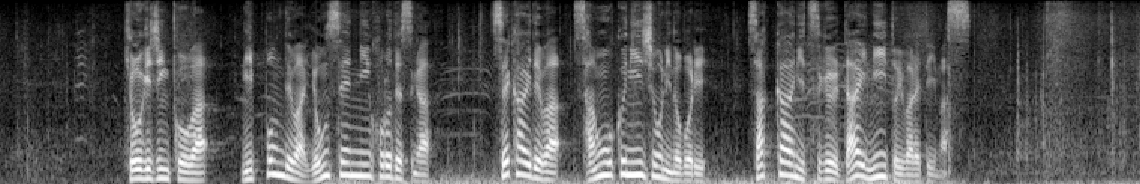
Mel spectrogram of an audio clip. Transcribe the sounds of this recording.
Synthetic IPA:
kʲo̞ːɡʲiʑĩŋko̞ːβa | ɲ̟ipːõ̞nd̪e̞β̞ajõ̞sẽ̞ɲ̟ːĩɰ̃ho̞d̪o̞d̪e̞sɨɡase̞kaid̪e̞β̞asãɰ̃o̞kɯ̟ɲ̟ĩiʑo̞ːɲ̟ino̞bo̞ɾʲisakːaːɲ̟it͡sɨɡɯ̟d̪aiɲ̟iːt̪o̞iβaɾe̞t̪e̞ima̰sɨ̥

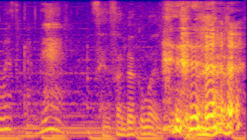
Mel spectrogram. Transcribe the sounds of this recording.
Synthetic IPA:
masɨ̥kane | sẽɰ̃sãmbʲjakɯ̟mãĩ

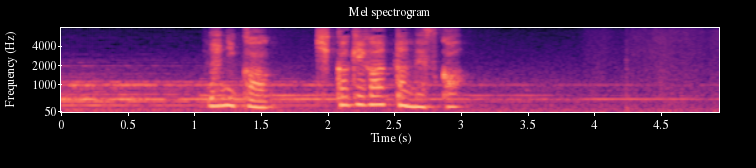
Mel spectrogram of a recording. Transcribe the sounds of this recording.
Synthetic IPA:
naɲ̟ikakʲi̥kːake̞ɡaːt̪ːãnd̪e̞sɨ̥ka

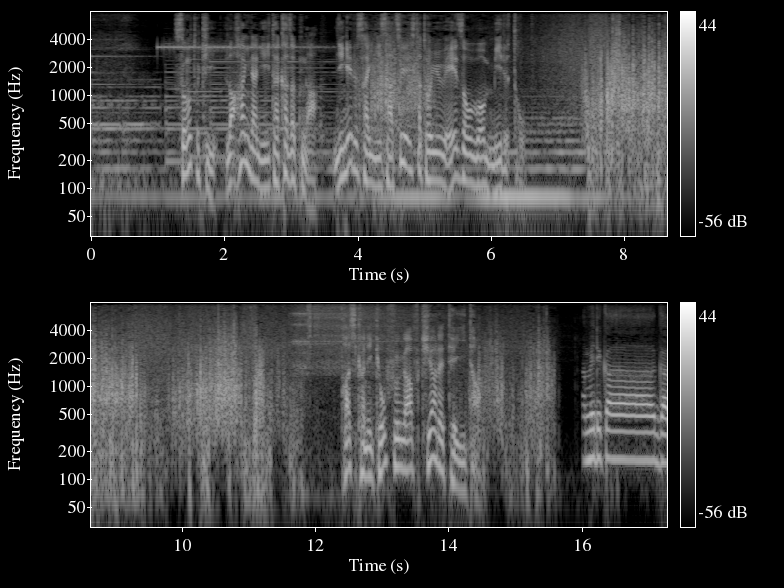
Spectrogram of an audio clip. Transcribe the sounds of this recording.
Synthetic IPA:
so̞no̞t̪o̞kʲiɾaɦainaɲ̟iːt̪akazo̞kɯ̟ŋa̰ | ɲ̟iɡe̞ɾɯ̟saiɲ̟isat͡sɨe̞ːɕi̥t̪at̪o̞jɯ̟ːe̞ːzõ̞ːo̞mʲiɾɯ̟t̪ʰo̞̰ | t̪ʰaɕi̥kaɲ̟ikʲo̞ːɸɯ̟ːŋɡaɸɯ̟̥kʲʰiaɾe̞t̪e̞it̪ʰa̰ | meɾʲikaɡa

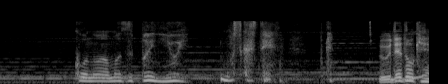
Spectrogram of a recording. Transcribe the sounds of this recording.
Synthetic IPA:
ko̞no̞amazɨpːaiɲ̟ijo̞i | moɕi̥kaɕi̥t̪e | ɯ̟d̪e̞d̪okẽ

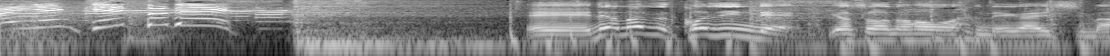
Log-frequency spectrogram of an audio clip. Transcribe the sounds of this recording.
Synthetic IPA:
aiẽŋɡet̪od̪e | eːd̪e̞βamazɨko̞ʑĩnd̪e̞jo̞so̞ːno̞ɦo̞ːne̞ɡaiɕima

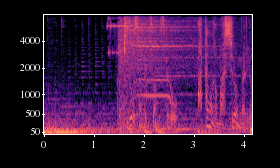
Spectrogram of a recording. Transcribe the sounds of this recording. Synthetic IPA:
kʲid̪o̞ːsãŋɡaikʲit̪ãnd̪esɨ̥ke̞d̪o̞̰ | at̪amaɡamaɕːiɾo̞ɲ̟inaɾɯ̟o̰

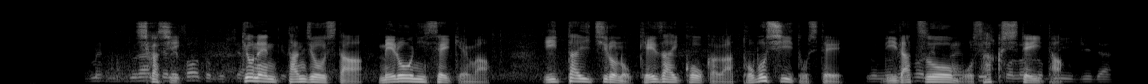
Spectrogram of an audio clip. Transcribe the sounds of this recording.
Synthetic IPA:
ɕi̥kaɕikʲo̞nẽ̞nt̪ãɲ̟d͡ʑo̞ːɕi̥t̪a̰me̞ɾo̞ːɲ̟ise̞ːkẽ̞̰ɰ̃βa̰ | it̪ːaiːt͡ɕiɾo̞no̞ke̞ːzaiko̞ːka̰ɡa̰t̪o̞bo̞ɕiːt̪o̞ɕi̥t̪e̞ | ɾʲid̪at͡sɨo̞mo̞̰sakɯ̟̥ɕi̥t̪e̞it̪a̰

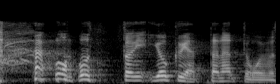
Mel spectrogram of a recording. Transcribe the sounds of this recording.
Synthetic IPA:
mohõnt̪ːo̞ɲ̟ijokɯ̟jat̪ːanat̪ːe̞oːmo̞imas

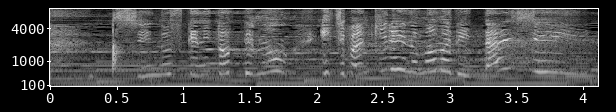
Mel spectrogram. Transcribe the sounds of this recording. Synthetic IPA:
ɕĩnːo̞sɨ̥ke̞ɲ̟it̪o̞t̪ːe̞mo̞ | it͡ɕibãŋkʲiɾe̞ːnamamad̪e̞it̪ːaiɕi

